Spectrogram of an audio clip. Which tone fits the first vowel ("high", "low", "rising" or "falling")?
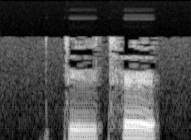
low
